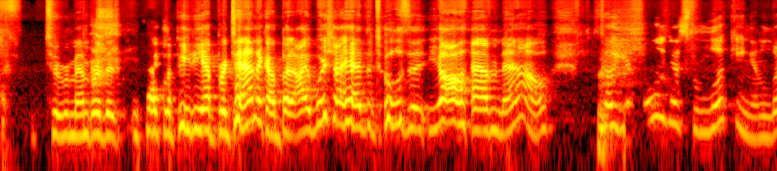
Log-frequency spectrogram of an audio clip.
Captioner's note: laughter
